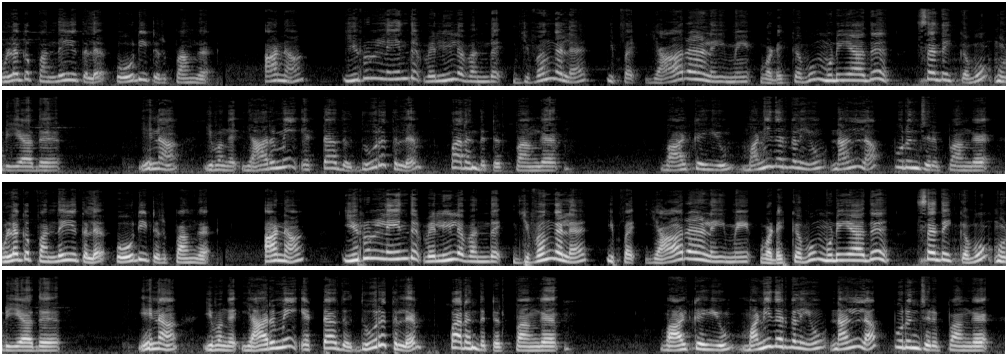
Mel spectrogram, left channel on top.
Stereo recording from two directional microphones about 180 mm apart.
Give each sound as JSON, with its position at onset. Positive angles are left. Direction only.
{"t": 0.0, "sound": "a woman's voice", "side_deg": -45}
{"t": 8.1, "sound": "a woman's voice", "side_deg": -25}
{"t": 16.6, "sound": "a woman's voice", "side_deg": -40}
